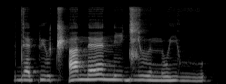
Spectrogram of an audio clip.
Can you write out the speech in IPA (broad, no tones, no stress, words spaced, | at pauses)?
dɛpʲut͡ʃʼa nɛ nid͡ʑɯ nujṳ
